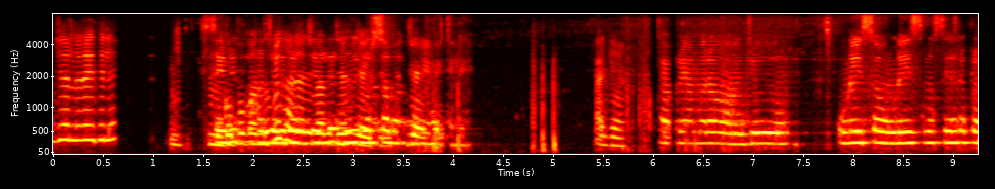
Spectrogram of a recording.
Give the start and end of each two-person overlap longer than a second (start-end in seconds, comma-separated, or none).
1.5-3.4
